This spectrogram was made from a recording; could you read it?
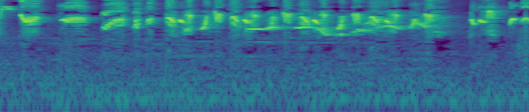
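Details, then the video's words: A bird chirps in a fast, continuous twittering string of high whistled and warbled notes that slide up and down, broken by a short pause near the end before a few more chirps; quiet background. "Bird Chirps"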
